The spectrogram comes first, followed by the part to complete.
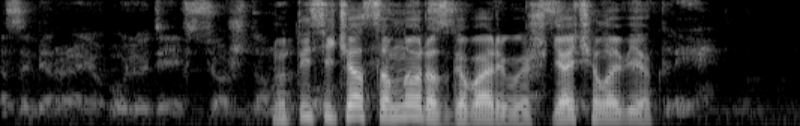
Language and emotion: Russian, angry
